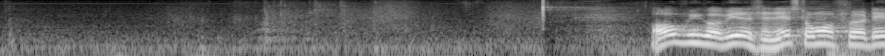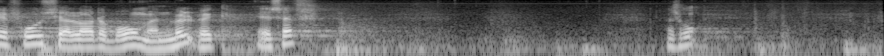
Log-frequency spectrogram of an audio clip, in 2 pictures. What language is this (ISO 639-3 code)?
dan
